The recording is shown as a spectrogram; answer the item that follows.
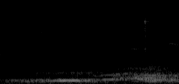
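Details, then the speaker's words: Low, rumbling snore from a sleeping female dog in the background, one drawn-out noisy breath. "I apologize if you can hear my dog snoring in the background um she's very"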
